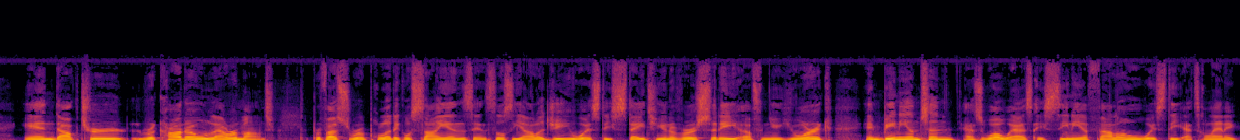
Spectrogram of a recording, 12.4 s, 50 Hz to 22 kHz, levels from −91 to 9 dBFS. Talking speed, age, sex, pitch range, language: 135 wpm, 30-49, male, 135-160 Hz, English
